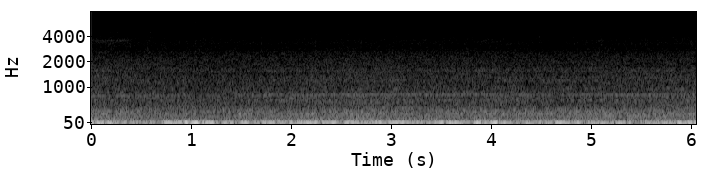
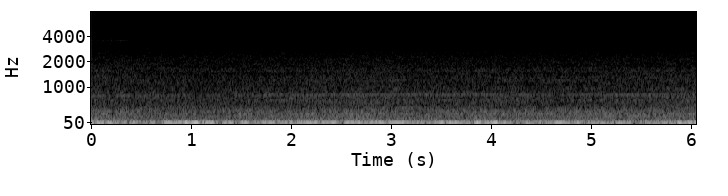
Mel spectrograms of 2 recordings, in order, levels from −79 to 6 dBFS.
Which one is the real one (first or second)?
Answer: second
